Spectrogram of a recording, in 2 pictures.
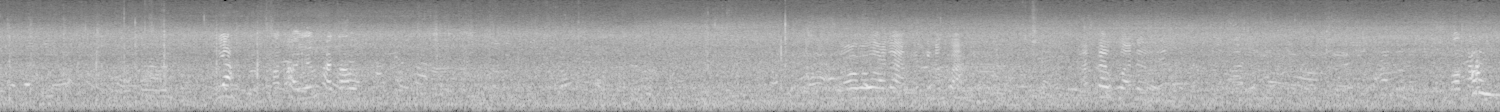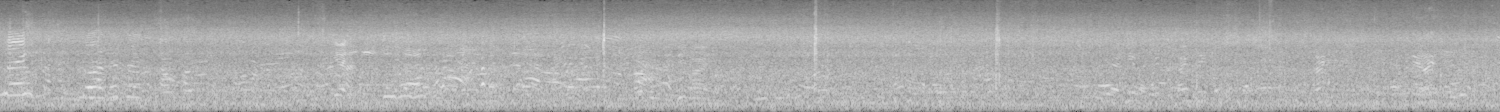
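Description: Voices of a crowd chatter in the distance outdoors.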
